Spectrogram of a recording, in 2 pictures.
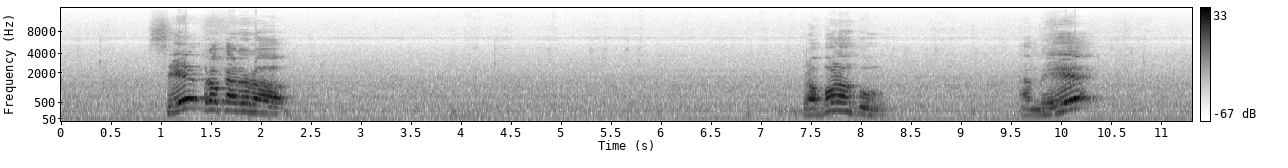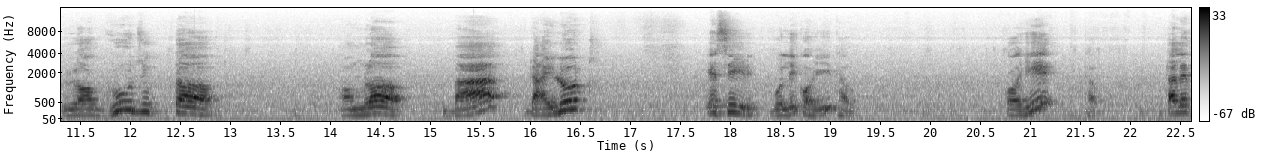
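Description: A man speaks slowly and clearly, in short phrases with long pauses.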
